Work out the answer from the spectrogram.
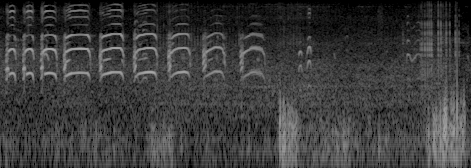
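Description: A bird calling off-screen: a quick series of about a dozen short, arched call notes, roughly three a second, fading out about three and a half seconds in. Wind rumbles on the microphone about four seconds in and again, loudest, near the end.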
